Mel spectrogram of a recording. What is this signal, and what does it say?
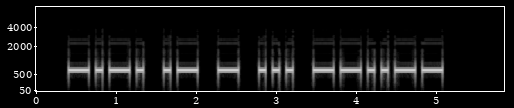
Morse code, heard as a keyed tone, about 14 wpm, 650 Hz. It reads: CATS,
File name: 02-Chapter-02 14 WPM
